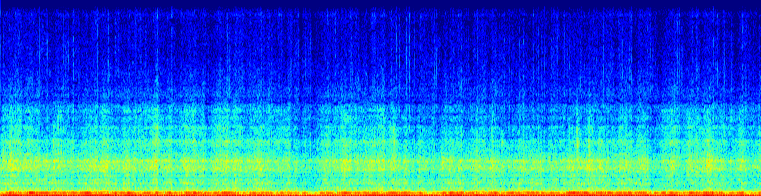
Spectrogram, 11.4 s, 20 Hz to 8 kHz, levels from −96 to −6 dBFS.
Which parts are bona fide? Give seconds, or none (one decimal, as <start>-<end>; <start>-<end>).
none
